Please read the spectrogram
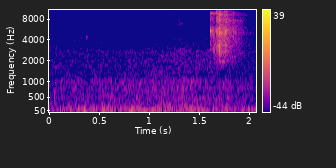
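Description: Quiet outdoor background with a steady low rumble, and one brief hiss near the end.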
